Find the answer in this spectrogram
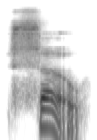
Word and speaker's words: sew: This word is pronounced so. The e w makes the long o sound like no and grow.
